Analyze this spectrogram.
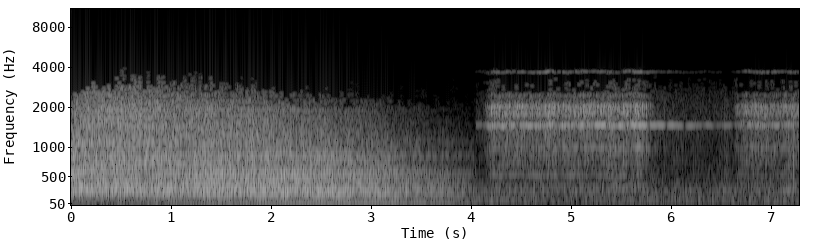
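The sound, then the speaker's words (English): A loud swell of sound fades out, then an old telephone bell rings insistently: a long ring, a short pause, and another ring starting. The ring is clear, with no talking. “answer the phone, please.”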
